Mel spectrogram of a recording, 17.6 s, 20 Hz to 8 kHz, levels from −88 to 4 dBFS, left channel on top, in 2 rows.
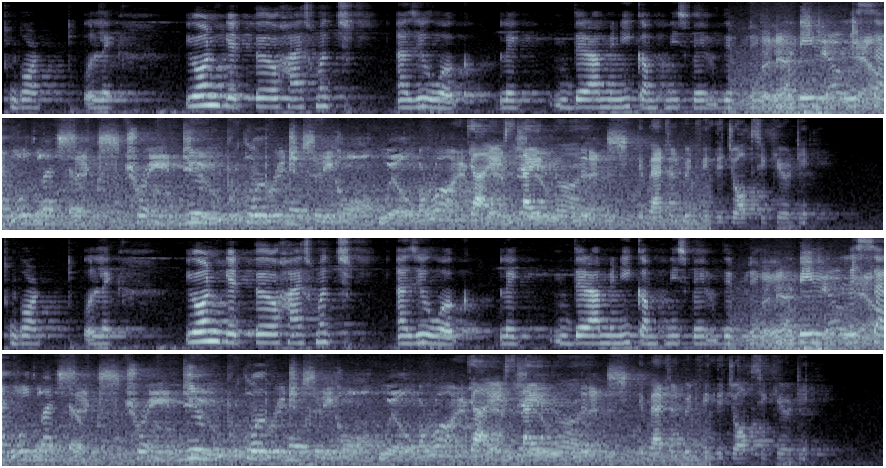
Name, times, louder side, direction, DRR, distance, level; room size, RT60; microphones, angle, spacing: voice 1, 0.1-0.4 0.8-1.3 1.8-3.5 3.9-4.5 5.0-5.2 5.5-9.7 10.5-11.9, right 2 dB, 25° right, 9 dB, 1.3 m, -24 dB
sound 1, 7.2-15.9, left 2 dB, 25° left, 1.1 m, -26 dB
voice 2, 13.3-14.7 15.0-16.8, left 3 dB, 45° left, 7 dB, 3.9 m, -25 dB
28.5 x 22.5 x 6.7 m, 0.81 s
head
